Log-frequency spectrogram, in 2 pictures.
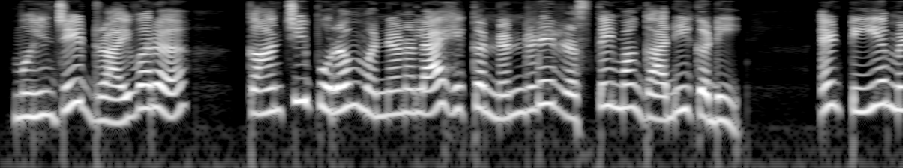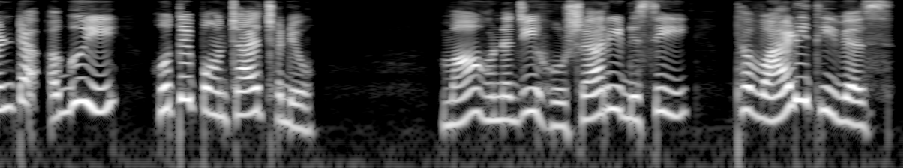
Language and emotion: Sindhi, surprised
